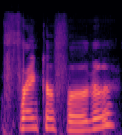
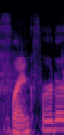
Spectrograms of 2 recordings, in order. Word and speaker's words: Frankfurter: have Frankerfurter. Did I break it? She butchered Pretty that. close, pretty close. It's pronounced Frankfurter in my family.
